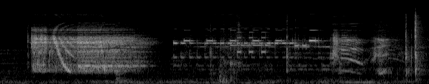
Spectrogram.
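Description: Electronic sound effects from a Kamen Rider Zi-O toy transformation belt and Kuuga Ridewatch. A loud sweeping sound with falling tones comes first, then a short beeping jingle, then a second falling sweep near the end.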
